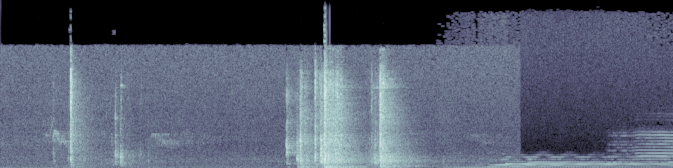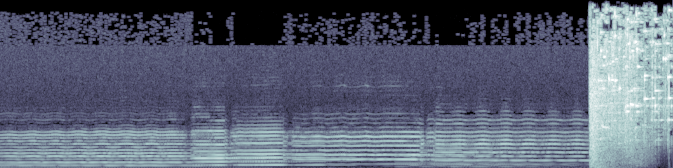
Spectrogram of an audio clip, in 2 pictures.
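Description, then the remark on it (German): A loud crash of breaking glass after a couple of sharp knocks, followed by sustained ringing, chiming tones and then another sudden burst of noise at the end. No voices. “Also wenn Glas splittert, das ist ein cooles Geräusch.”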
